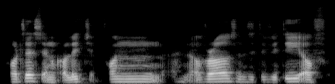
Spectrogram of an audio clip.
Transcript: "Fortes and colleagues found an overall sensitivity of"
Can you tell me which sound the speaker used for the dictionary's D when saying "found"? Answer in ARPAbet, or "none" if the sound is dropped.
none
